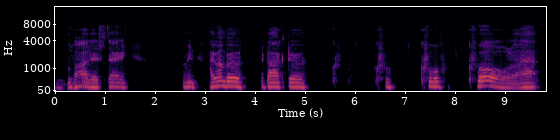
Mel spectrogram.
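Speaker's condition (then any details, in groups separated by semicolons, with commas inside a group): Stutter from brain injury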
